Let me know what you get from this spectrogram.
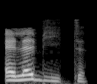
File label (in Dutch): "elle habite", frans; habiter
